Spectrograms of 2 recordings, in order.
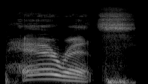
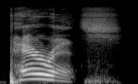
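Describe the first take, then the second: First: PARENTS stretched out, higher and softer; drawn-out emphasis. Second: PARENTS blasted out loud and higher; emphatic. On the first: Host repeating his point to slow learners, softly emphatic. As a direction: say PARENTS softly and long, as if spelling it out. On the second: Host driving his one point home, loudly emphatic. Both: Real, not acted. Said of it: "I keep emphasizing that word".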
